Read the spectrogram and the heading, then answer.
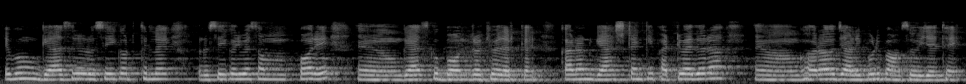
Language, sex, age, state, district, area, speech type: Odia, female, 18-30, Odisha, Khordha, rural, spontaneous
